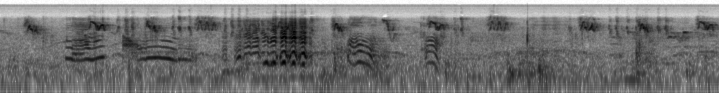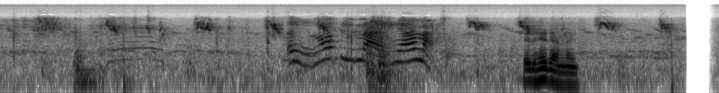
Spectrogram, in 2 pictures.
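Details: Goat meeting a dog, giving wavering, harmonic bleats at the start, one loud cry near the third second, then further bleats mixed with people talking and birds chirping in the background.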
